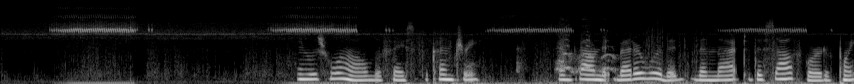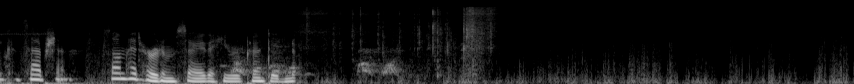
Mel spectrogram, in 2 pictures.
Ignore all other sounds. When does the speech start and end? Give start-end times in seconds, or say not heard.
3.0-11.5.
